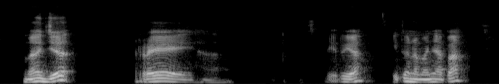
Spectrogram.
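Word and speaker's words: مجراها: lafadz ini ngejar oha asalnya majroha tapi kita membacanya Maja reha itu ya itu namanya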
